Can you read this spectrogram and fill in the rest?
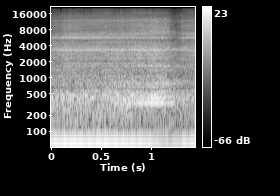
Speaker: You hear that? It's just too much material. It's trying to take off at once.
